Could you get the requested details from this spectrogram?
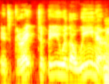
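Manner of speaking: put-on speaking with Spanish accent. Quoting the tagline of a New York hot dog commercial in Luis Tiant's Spanish accent. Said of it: "in his Spanish accent saying".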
